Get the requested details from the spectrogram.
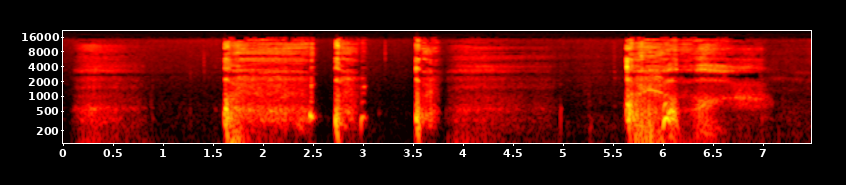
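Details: Girl who thinks she is getting a cold, with a scratchy, sore throat: several harsh, dry coughs separated by short breaths, with a throat-clearing quality; cough with a common cold.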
